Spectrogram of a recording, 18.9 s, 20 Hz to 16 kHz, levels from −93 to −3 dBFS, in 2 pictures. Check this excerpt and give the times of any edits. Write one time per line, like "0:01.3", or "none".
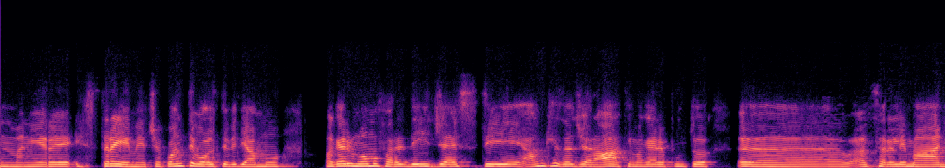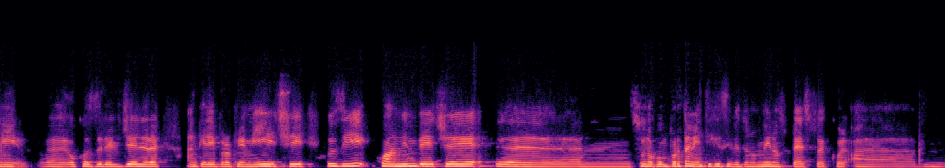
none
